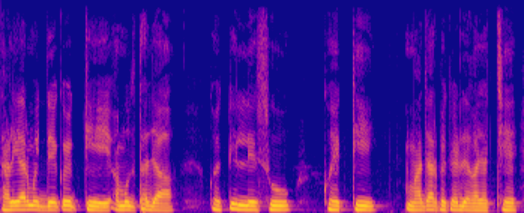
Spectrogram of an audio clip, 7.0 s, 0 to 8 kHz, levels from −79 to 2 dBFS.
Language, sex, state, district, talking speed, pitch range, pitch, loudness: Bengali, male, Assam, Hailakandi, 105 wpm, 140-150 Hz, 145 Hz, -12 LUFS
